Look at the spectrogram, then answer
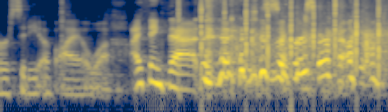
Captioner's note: audience applauding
